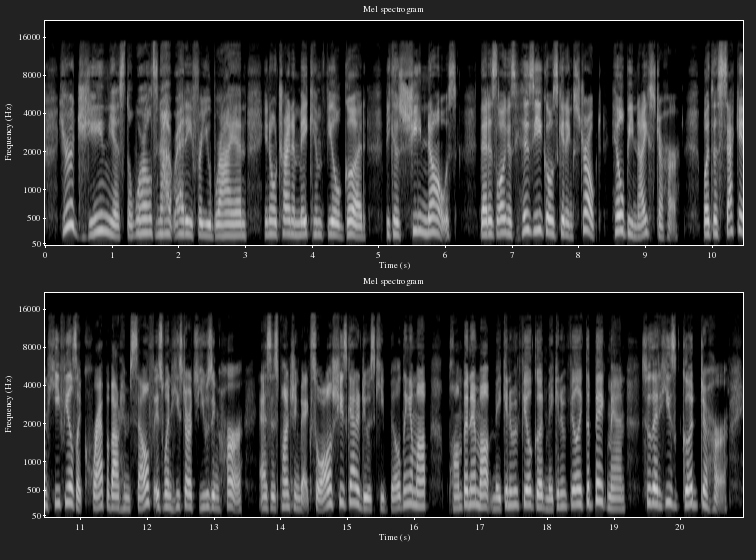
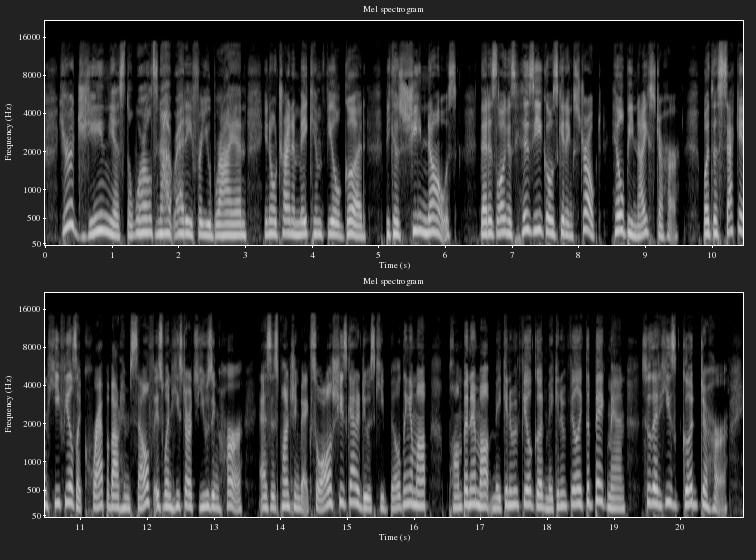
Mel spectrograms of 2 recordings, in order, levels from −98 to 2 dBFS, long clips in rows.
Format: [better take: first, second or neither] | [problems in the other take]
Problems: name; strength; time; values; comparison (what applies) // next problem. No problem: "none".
second | thin; somewhat; fading below 350 Hz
